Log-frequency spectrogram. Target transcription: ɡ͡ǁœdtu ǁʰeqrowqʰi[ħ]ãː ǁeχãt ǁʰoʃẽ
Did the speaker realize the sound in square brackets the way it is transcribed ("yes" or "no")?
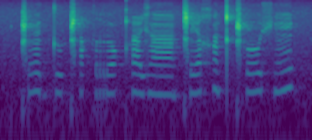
no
